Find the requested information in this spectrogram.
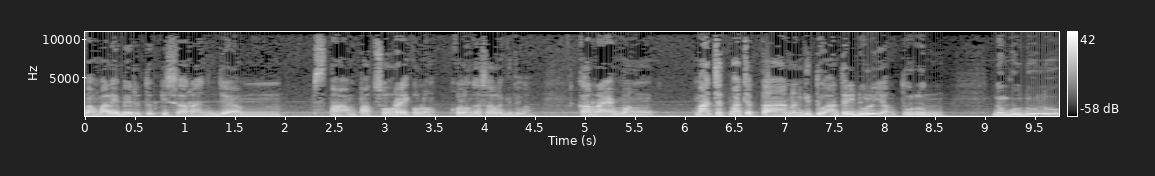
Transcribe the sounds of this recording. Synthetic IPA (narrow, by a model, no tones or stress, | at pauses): baŋmalebɛɾt̪ukisaɾand͡ʒam | sə̥t̪aŋaəmpat̪̚soɾekolkoloŋɡasalahɡit̪ukaŋ | karənaemaŋ | mat͡ʃət̪̚mat͡ʃət̪ːanənɡit̪uant̪ɾidulujaŋt̪uɾʊnː | uŋɡudulu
